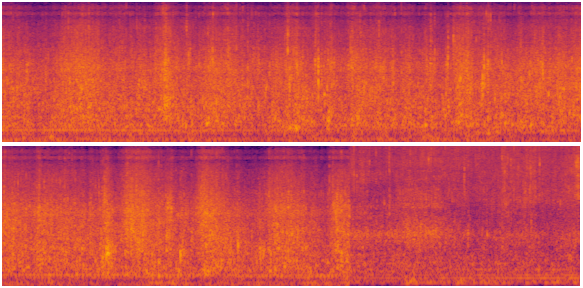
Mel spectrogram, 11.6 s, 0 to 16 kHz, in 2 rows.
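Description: A PowerPole Move kayak motor runs steadily on a Bonafide XTR 130 kayak out on the water, a constant low hum mixed with wind and water wash that drops off slightly near the end.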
